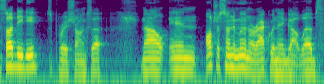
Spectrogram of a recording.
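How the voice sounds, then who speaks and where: At a moderate pace, a man with a medium pitch speaks with ordinary pitch variation and big swings in loudness. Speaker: gaming YouTuber. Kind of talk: gameplay commentary.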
